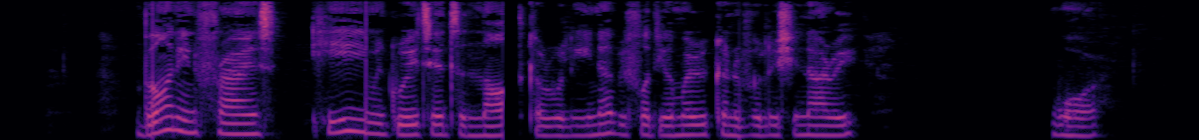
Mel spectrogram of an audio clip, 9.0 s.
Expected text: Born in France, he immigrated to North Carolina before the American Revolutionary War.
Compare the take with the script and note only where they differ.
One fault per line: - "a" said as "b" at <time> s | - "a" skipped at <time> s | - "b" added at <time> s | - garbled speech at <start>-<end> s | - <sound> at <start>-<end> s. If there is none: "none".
- dropout at 3.8-3.9 s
